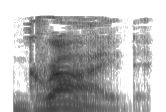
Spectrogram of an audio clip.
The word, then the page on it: gride: British English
